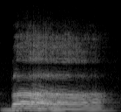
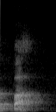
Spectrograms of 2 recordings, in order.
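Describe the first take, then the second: First: The vowel is held long. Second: The vowel is short. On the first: "se io metto qua la alef" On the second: "se mette solo la stanchetta senza la lettera A"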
